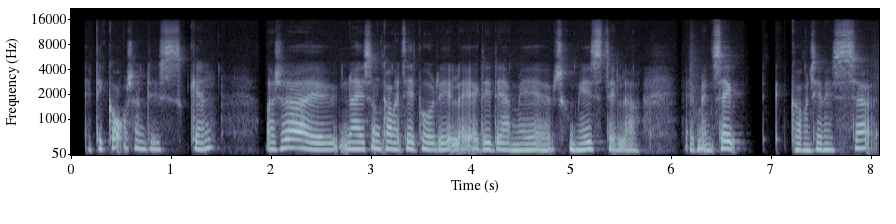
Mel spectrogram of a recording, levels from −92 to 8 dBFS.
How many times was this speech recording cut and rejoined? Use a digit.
2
